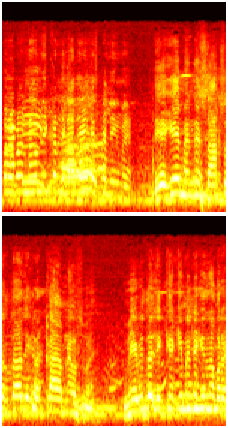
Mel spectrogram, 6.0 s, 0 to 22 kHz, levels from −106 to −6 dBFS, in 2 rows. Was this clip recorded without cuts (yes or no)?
yes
